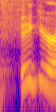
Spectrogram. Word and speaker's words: figure: figure GE G so here the u sounds like an IU like Museum figure fig so it's not figure figure but F like it figure gear e figure and then the r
